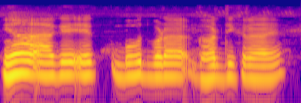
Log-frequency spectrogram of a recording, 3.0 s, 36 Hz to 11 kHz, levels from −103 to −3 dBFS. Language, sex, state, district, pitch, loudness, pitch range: Hindi, male, West Bengal, Alipurduar, 165 Hz, -17 LUFS, 160-175 Hz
